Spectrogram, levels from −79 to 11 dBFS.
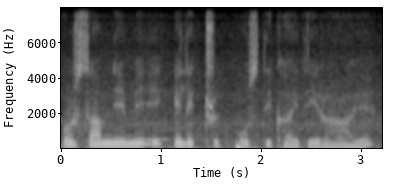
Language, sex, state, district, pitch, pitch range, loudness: Hindi, female, Arunachal Pradesh, Papum Pare, 190 Hz, 170-195 Hz, -16 LUFS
